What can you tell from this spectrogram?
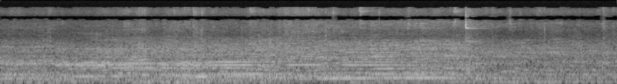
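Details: Enraged cow rampaging after a rope tightened around its neck, having charged an elderly man; low, drawn-out harmonic mooing runs through most of the clip, with steady background noise and faint voices.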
